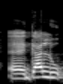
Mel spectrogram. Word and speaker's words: galop: on rajoute un thé gallou galoper donc on ajoute un la lettre miel c'est un p d'accord donc vous voyez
